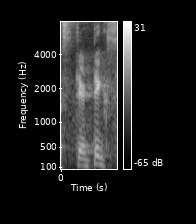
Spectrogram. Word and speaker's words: statics: ध्यान रखिएगा, ये स्टैटिक्स है, स्टैटिस्टिक्स नहीं है। बहुत सारे बच्चे स्टैटिक्स और स्टैटिस्टिक्स का उच्चारण एक जैसा करते हैं, वो ध्यान रखें।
